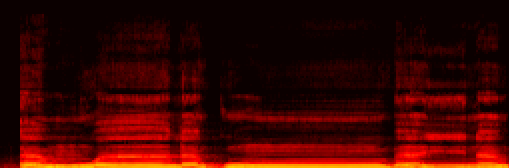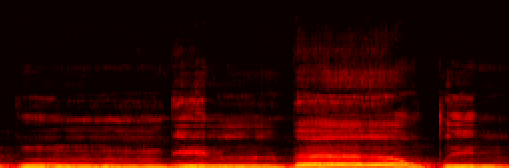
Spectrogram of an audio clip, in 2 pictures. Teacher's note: mim mati dengan ba ni ikhfa syafawi, bibir rapat, dengung kena panjang ya.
